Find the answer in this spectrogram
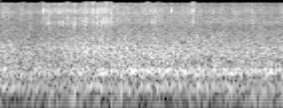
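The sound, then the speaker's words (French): Honeybees buzzing around an open beehive while a beekeeper adds a super, a steady, faint, continuous drone of many wings with no pauses. “Et là je vais aller chercher une autre hausse que je vais poser dessus quoi, pour agrandir le volume de la ruche quoi. Une ruche comme ça, ça représente combien d'abeilles?”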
